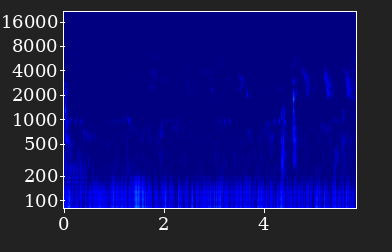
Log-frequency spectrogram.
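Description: Near silence, with faint birds chirping in the background: short falling chirps that start about a second and a half in and keep coming, and a couple of faint clicks a little past the middle.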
